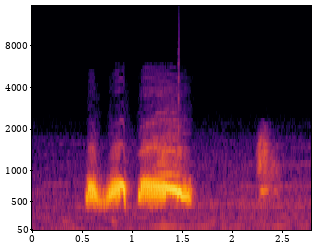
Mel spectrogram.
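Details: Spotted dove lure call for stimulating other birds, one phrase of a wavering double-humped coo and a longer falling coo, followed by a faint higher chirp.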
